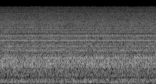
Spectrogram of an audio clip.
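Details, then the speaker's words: Home oil burner after repair, electrodes reset, new transformer, good spark and oil flow: steady even flame roar with smooth hiss, no pulsing or sputter; clean burn, normal operation. "fixed electrode issue good spot good oil flow clean pad new transformer fix electrodes good spa good oil flow clean burn ahead so that should do it"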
